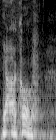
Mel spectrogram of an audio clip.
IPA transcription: yaʔak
